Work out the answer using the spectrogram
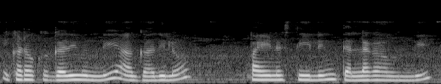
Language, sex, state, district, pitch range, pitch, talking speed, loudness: Telugu, female, Telangana, Mahabubabad, 195-215 Hz, 205 Hz, 135 wpm, -15 LUFS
